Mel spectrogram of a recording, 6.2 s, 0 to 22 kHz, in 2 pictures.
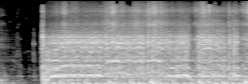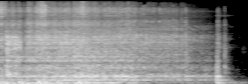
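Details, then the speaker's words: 1938 Chevrolet Master Deluxe sitting since the 1970s, revival attempt: starter drags engine over slowly and unevenly, tapering off without catching; low compression and weak starter, possibly flooding. "what we're fighting here is some pretty low compression and a quite a weak starter unfortunately"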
